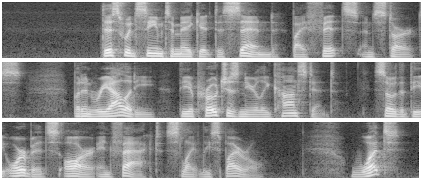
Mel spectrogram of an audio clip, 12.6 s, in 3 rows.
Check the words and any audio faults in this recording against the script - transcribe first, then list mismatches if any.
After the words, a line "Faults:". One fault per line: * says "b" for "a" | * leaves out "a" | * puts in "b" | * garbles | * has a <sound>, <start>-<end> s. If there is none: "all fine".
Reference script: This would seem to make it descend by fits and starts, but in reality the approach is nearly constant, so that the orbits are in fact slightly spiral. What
This would seem to make it descend by fits and starts, but in reality the approach is nearly constant, so that the orbits are in fact slightly spiral. What
Faults:
all fine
